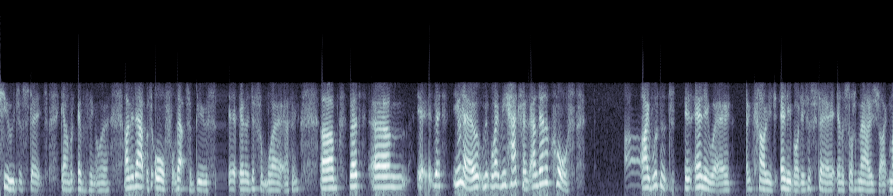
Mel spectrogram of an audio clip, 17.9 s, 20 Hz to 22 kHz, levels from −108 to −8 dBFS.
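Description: GSM full-rate codec damage runs through the whole speech clip. The band is held to roughly 150 Hz to 3.4 kHz, and the voice has the buzzy, gravelly roughness of pulse-driven vocal-tract modelling, which fits the 13 kbps first-generation GSM coder.

Lost GSM frames occur at 4.32 to 4.52 s (200 ms), 8.50 to 8.58 s (60 ms) and 13.44 to 13.49 s (40 ms). The decoder repeats the last good frame, so the sound hangs as a rough, metallic ring.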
